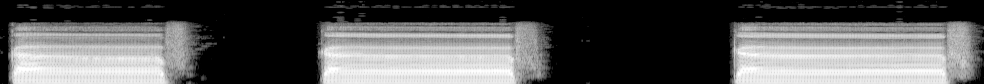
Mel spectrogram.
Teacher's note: اب یہ کاف اس کو باریک پڑھنا ہے، اس کو موٹا نہیں پڑھنا.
